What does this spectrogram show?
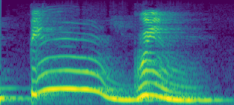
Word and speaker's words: pinguim: ou não é pronunciada mas existem alguns casos em algumas palavras que o é pronunciado no grupo de letras g1ig observem os exemplos que a profe Gabi trouxe nós temos aqui um pinguim repita com a Prof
